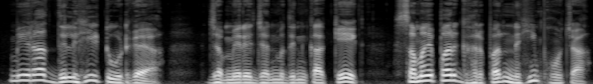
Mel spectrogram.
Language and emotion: Hindi, sad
